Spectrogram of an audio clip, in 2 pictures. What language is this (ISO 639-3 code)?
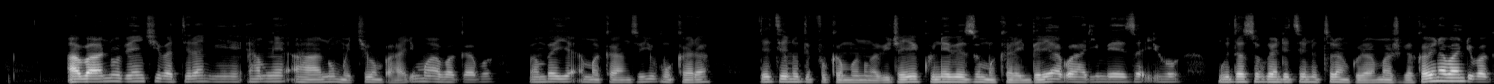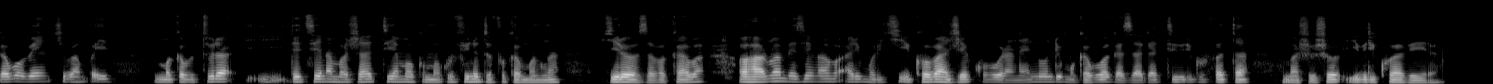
kin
